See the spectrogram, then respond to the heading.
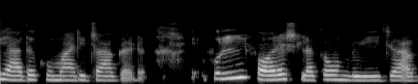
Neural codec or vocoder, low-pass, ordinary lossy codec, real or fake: codec, 24 kHz, 6 kbps, HILCodec; 7.2 kHz; MP3, 48 kbps; fake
